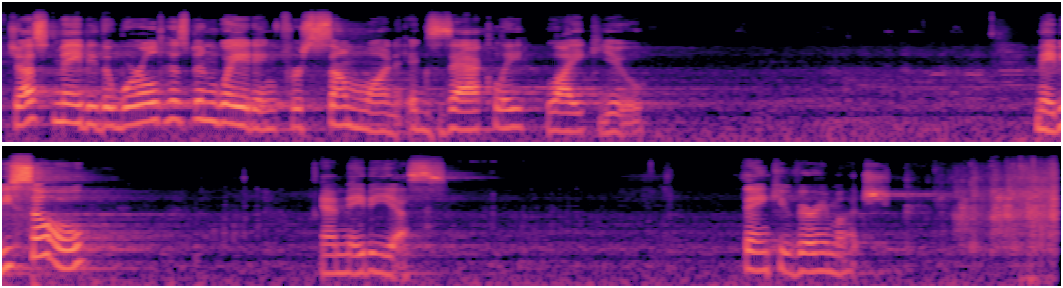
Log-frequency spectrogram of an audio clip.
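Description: An elderly woman speaks with animation through a microphone.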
